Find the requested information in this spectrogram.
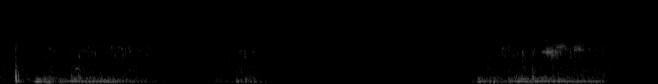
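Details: Snoring in a sleeping French bulldog: loud, fluttering snores on each breath with quiet pauses between them.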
